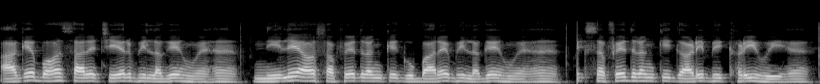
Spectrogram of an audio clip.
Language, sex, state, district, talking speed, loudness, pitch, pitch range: Hindi, male, Jharkhand, Palamu, 195 wpm, -15 LUFS, 150 Hz, 135-160 Hz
